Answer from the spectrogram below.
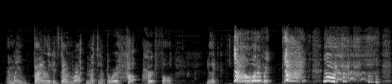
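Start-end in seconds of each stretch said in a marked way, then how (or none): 4.8-7.6 very high, very slow sobbing cry, loud, drawn-out wail. Retelling a character finishing a note, then crying: imitating someone starting to cry. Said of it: "Starts crying".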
